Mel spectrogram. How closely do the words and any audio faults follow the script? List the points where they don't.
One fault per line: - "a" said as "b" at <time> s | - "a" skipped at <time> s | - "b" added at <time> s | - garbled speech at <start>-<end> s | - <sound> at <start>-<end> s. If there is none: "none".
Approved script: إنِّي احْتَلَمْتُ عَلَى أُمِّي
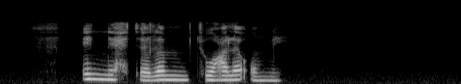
none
